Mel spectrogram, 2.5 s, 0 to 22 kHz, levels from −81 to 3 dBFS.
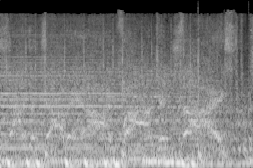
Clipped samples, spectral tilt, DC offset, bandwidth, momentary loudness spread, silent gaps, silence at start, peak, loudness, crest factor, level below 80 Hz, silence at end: under 0.1%; -4 dB/octave; 0.3%; 18 kHz; 1 LU; none; 0 s; 0 dBFS; -10 LUFS; 10 dB; -16 dBFS; 0 s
